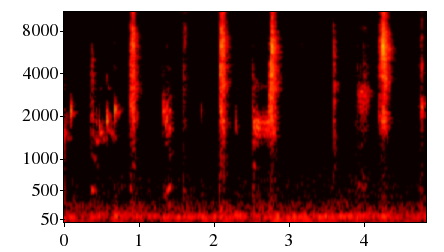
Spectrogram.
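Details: Indoor budgerigars playing on their cage give scattered harsh squawks and short scratchy chirps with quiet gaps between.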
